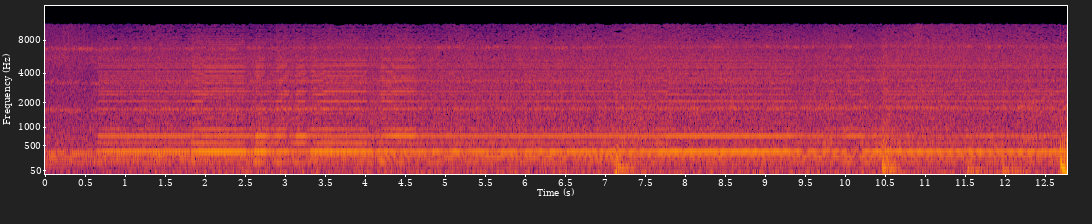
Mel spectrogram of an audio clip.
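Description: A boat's hull splashes and hisses through choppy water.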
